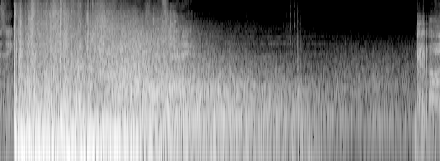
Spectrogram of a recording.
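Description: Heavy guns fire with a deep boom that rolls away slowly.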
